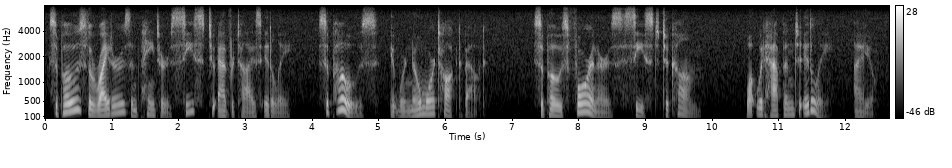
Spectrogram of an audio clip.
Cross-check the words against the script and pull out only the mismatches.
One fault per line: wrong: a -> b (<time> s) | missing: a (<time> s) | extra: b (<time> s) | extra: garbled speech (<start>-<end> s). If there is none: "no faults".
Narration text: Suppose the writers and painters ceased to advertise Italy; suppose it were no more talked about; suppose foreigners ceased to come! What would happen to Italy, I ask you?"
missing: ask (12.2 s)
